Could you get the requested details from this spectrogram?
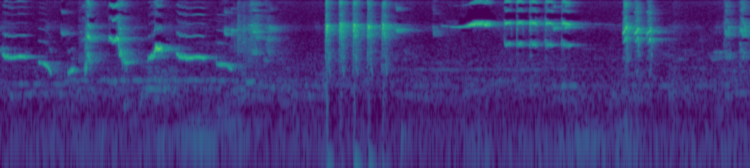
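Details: Orange-headed thrush in energetic, prize-winning song, mixing rapid chattering notes, sharp clicks and long high thin whistles in bursts separated by brief gaps, over a faint low hum.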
